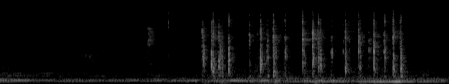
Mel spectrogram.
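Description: Someone types on a computer keyboard up close, with a quick burst of crisp, rapid key clicks after a short quiet pause, ending in a final keystroke.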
